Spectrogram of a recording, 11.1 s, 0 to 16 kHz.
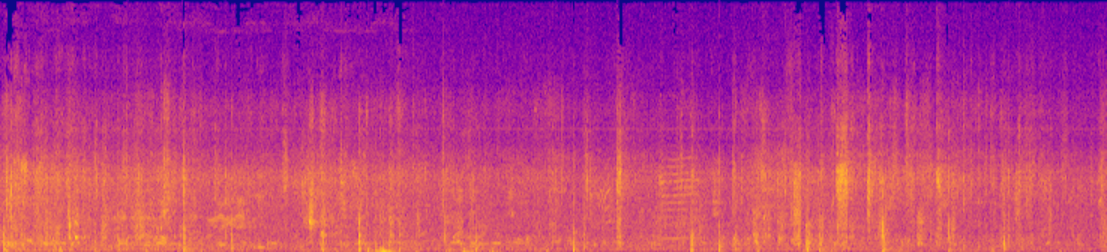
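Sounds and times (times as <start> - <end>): players' footsteps: 0.0 - 11.0.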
